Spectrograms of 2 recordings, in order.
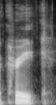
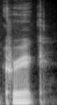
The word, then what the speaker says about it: creek: Do you call it a crick or a creek? Creek. We called it a creek. Yeah. See, I grew up calling it a crick. Well, I won't hold that against you. I appreciate that. It is spelled with 2 E's.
